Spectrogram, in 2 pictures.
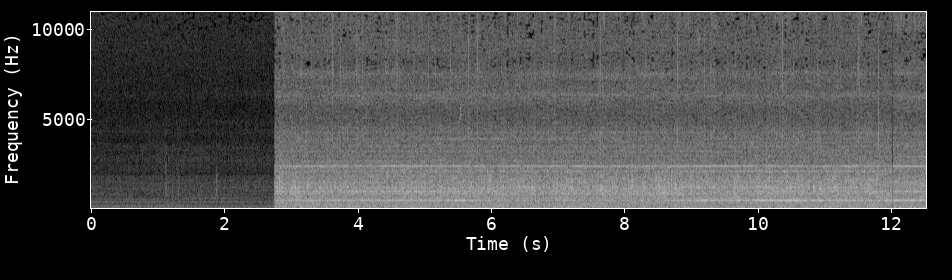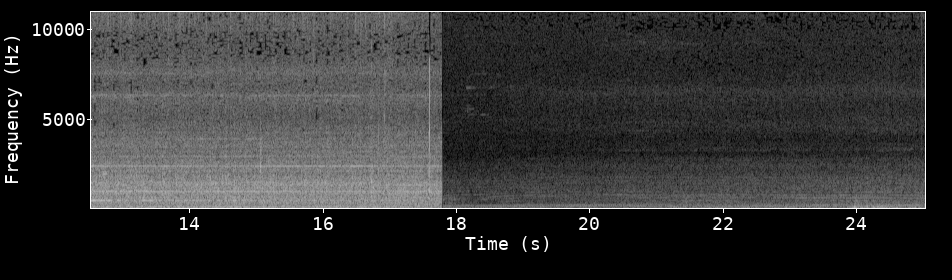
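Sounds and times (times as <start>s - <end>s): faint distant hum: 0.0s - 25.0s
stone separator machine running: 2.8s - 17.8s.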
